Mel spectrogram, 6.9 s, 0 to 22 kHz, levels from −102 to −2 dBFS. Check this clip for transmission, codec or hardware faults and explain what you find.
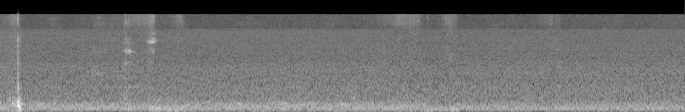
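Two faults are audible, both right at the start of the speech.

Microphone overload, 0.18 to 0.20 s. A loud peak turns harsh and crackly. The input gain was likely set too high. The signal runs about 9 dB past the converter's limit, so roughly a third of the samples have their tops flattened.

Microphone volume stepped down, at 0.19 s. Voice and background drop suddenly by about 2 dB. The cause is likely the call software reacting to that distorted peak. It cut the device's input volume in one step, during the clipping.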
